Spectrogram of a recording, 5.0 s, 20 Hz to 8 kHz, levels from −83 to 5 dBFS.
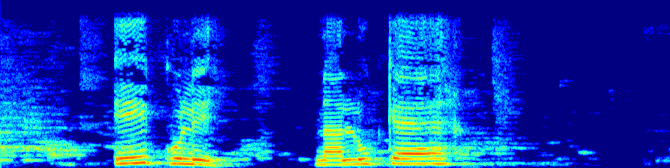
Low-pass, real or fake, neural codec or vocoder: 7.2 kHz; real; none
